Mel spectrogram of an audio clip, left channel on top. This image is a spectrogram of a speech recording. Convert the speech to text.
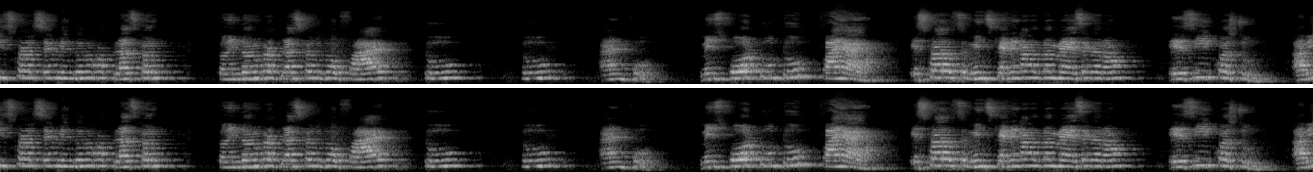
स्क्वायर सेम इन दोनों का प्लस करूं तो इन दोनों का प्लस करूं तो 5 2 2 एंड 4 मींस 4 2 2 5 आया। इसका मींस कहने का मतलब मैं ऐसे कर रहा हूं AC इक्वल्स टू,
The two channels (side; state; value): both; identical; correlation 1.00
